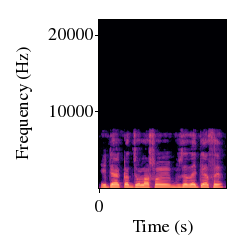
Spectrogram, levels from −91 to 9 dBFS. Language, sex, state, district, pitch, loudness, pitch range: Bengali, male, Tripura, South Tripura, 175 Hz, -14 LUFS, 155-175 Hz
